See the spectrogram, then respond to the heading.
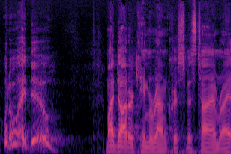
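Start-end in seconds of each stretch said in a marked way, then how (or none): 0.0-0.8 very high-pitched mock panic; freaking out. New dad freaking out over the baby, mock panic. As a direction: squeak it out like a comically overwhelmed parent. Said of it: "you're freaking out".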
